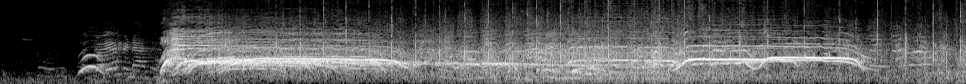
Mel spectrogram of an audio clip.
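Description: A crowd of young people cheers and screams loudly.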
